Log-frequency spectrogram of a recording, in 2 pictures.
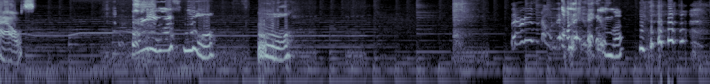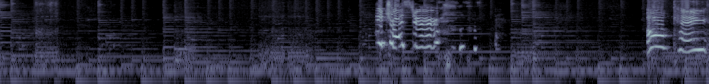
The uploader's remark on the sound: apologies for the audio mishaps.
